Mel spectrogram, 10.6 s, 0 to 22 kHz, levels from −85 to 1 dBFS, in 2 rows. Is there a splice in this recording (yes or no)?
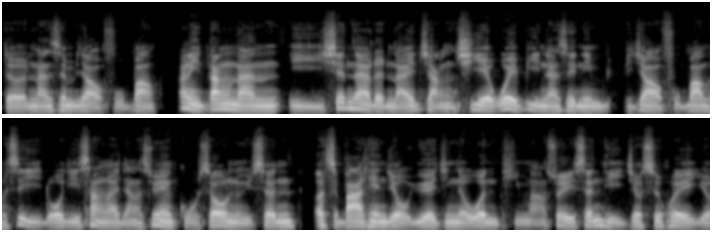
yes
